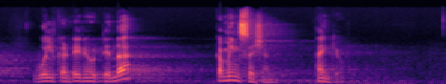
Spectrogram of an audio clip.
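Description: A man speaks with animation into a close microphone, in a room with some echo.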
